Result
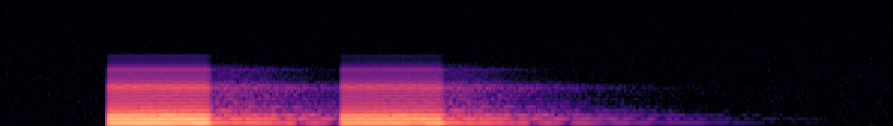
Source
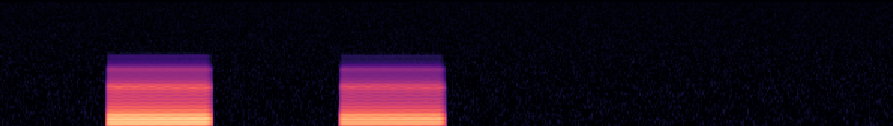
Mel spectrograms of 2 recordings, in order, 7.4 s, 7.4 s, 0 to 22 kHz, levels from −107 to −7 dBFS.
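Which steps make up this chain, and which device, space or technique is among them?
compressed reverb return (on a send at -11.5 dB: reverb RT60 2.7 s, pre-delay 0.116 s + compressor, threshold -19 dBFS, peak gain reduction 8.5 dB); on the sum: gain -3 dB

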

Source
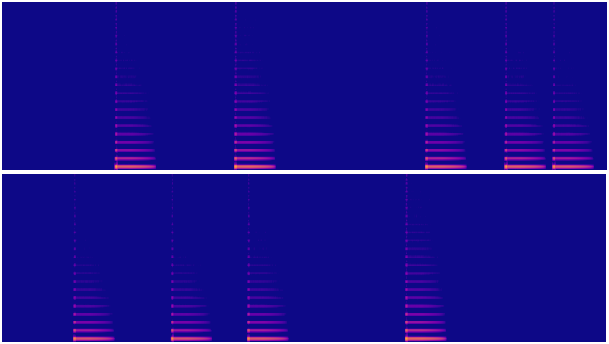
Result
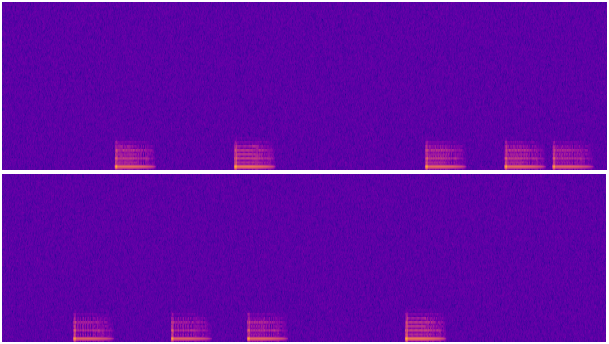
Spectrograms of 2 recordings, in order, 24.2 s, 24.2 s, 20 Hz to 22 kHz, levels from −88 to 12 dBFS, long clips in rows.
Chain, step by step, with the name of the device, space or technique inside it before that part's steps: army field radio (BPF 360–3400 Hz; CVSD 16 kbps; white noise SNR 25 dB); gain +6.5 dB

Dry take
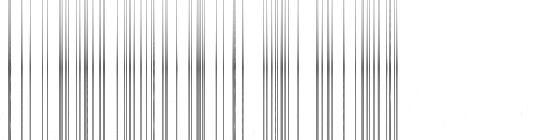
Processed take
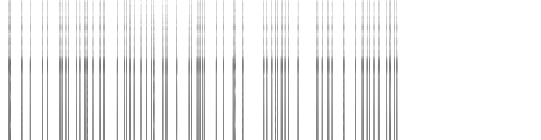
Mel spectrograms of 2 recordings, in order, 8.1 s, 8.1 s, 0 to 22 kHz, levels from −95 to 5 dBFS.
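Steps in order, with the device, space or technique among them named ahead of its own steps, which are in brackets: 1.93–2.89 tone controls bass -7 dB, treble -12 dB; early transistor amplifier (crossover distortion -39 dBFS; slew limiter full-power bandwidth 200 Hz)

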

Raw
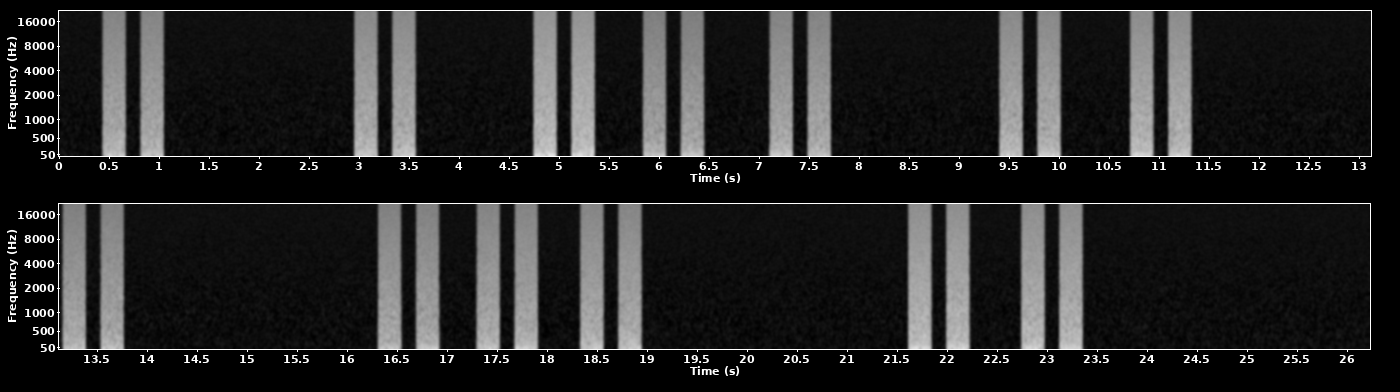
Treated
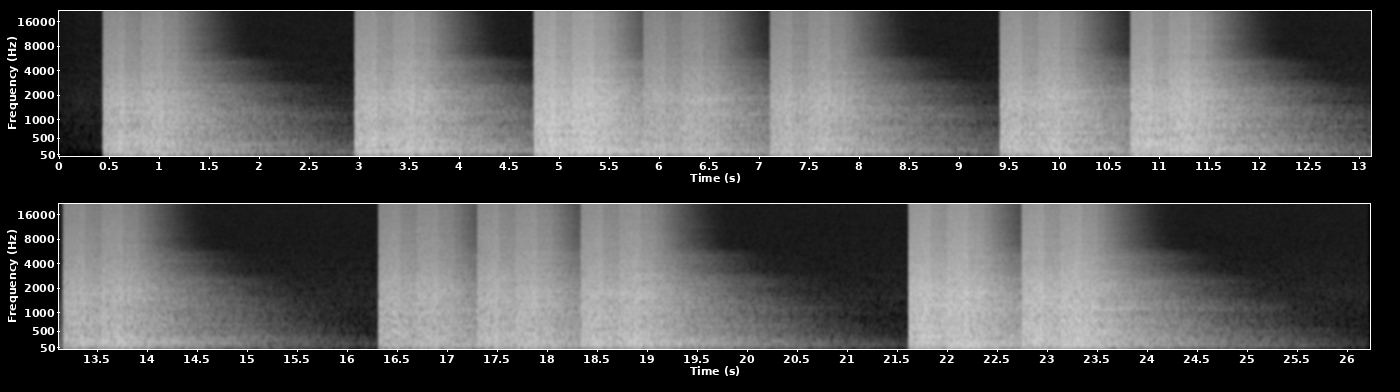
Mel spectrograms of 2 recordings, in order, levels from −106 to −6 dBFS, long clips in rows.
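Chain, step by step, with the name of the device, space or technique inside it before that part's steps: stadium PA (HPF 140 Hz 12 dB/oct; bell 1700 Hz +4.5 dB 1.8 oct; loudspeakers at several distances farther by 54 m -6 dB, 77 m -12 dB; reverb RT60 2.5 s, pre-delay 49 ms, DRR 2 dB); gain +2 dB

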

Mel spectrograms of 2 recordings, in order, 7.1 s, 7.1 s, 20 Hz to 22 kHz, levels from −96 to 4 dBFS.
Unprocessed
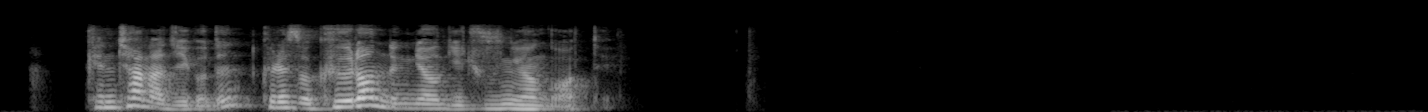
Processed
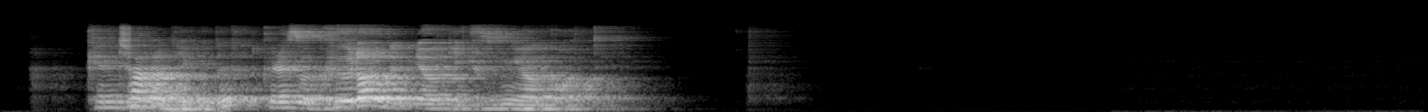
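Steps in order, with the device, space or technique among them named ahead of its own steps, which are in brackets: spectral trails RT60 0.48 s; microphone above a desk (comb 2.2 ms, depth 59%; reverb RT60 0.45 s, pre-delay 77 ms, DRR 4.5 dB); 0.65–1.16 tilt -4 dB/oct

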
